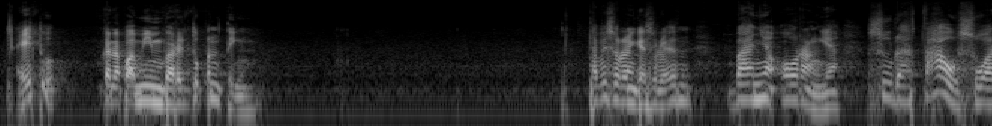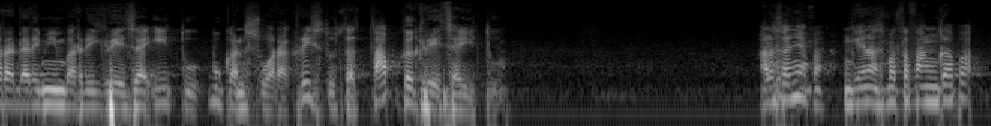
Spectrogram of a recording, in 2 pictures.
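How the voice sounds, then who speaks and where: A male pastor preaching a sermon with animated delivery, shouting key words and dropping to quiet asides, acting out the voices of churchgoers. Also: a little high, fast, long pauses. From Indonesia. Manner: acts out congregants' voices.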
